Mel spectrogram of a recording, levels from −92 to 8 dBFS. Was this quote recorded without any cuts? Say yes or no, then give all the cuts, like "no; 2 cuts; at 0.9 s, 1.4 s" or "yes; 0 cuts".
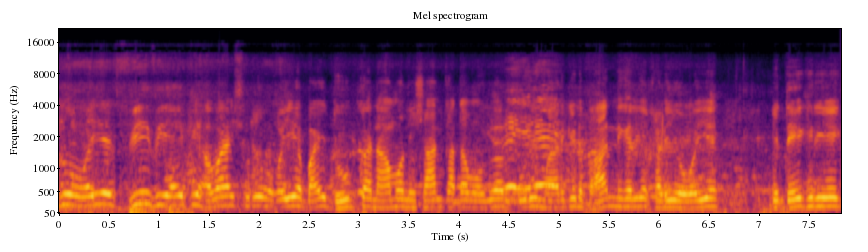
yes; 0 cuts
